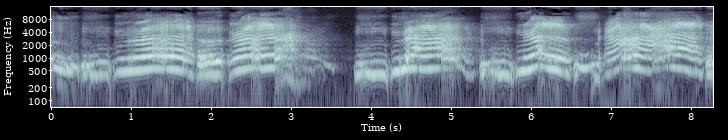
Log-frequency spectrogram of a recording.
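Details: An infant cries in repeated loud, high-pitched wails separated by brief catch-breaths, in a small quiet room.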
